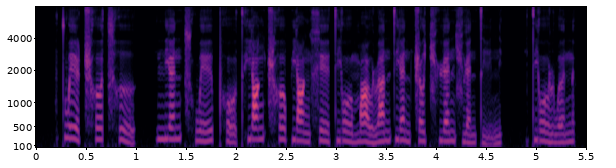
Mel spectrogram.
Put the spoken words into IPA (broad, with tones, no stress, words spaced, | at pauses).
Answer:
t̪we˥˩ɪ̯ʈ͡ʂʰɤ˥t͡sʰɹ̩˥˩ | n̪jɛ˥nt͡sʰwe˧˥ɪ̯ pʰo̰˨˩ʊ̯t̪ʰjɑ˥ŋʈ͡ʂʰɤ˥ pjɑ˥˧ŋxe˥˧ɪ̯ t̪jo˥˧ʊ̯mɑ˥˩ʊ̯ ɻa˥nt̪jɛ˥˩nʈ͡ʂɤ˥t͡ɕʰɥɛ˥n ɕɥɛ˥nt̪ḭ˨˩˦n | t̪jo˥˩ʊ̯ɻwə˧˥n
